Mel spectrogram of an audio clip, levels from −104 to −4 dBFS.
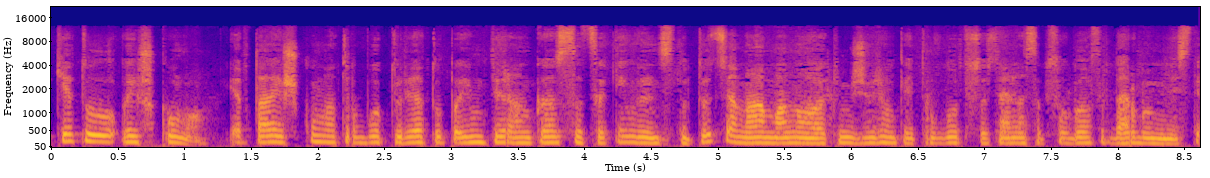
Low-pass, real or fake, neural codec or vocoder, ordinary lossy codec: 19.8 kHz; fake; codec, 44.1 kHz, 2.6 kbps, DAC; AAC, 32 kbps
